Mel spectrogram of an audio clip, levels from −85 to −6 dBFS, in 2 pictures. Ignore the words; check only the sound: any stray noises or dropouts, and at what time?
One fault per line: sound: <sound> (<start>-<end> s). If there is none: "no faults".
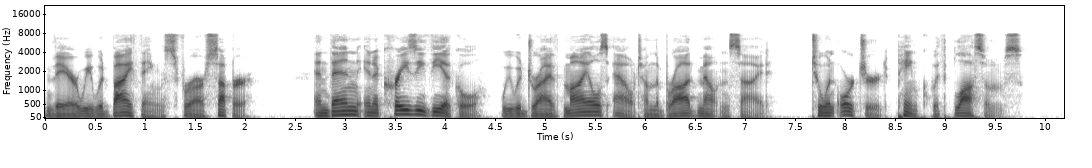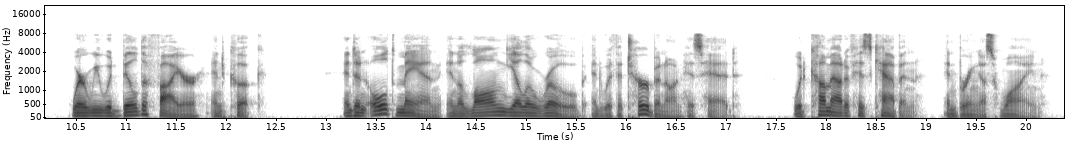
no faults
